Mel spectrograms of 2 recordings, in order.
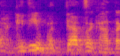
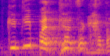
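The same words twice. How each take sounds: First: The echo of "किती पथ्याचं खाता" said low and soft; quiet. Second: Said in the usual way. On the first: Real, not acted. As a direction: repeat "किती पथ्याचं खाता" lower and much softer.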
